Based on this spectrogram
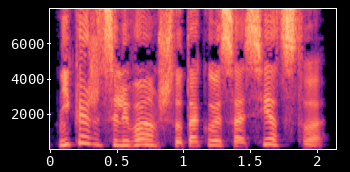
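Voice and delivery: high, thin put-on voice; high character voice.

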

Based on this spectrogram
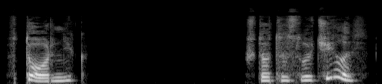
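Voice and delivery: a flustered grandma, mild; grandmother voice. Acted.

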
